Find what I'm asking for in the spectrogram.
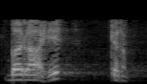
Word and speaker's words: براہ کرم: ہمارے یہاں وہ لکھتے براہ یا کر کے حمزہ لگاتے ہیں, یہ غلط تلفظ ہے, بلکہ صحیح تلفظ ہے بے رے الف ہا ہے, اس کے نیچے زیر مدینہ کے آخر میں جو ہے آتی ہے نا وہ اس کے نیچے زیر ہوگا براہ کرم.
